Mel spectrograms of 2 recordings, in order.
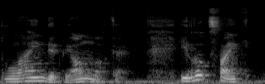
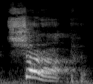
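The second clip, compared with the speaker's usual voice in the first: loud, higher bark; angry shut up; 11 semitones higher, 12 dB louder than usual. Acted. Father silencing Matilda, loud and angry. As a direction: slam it down on her.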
